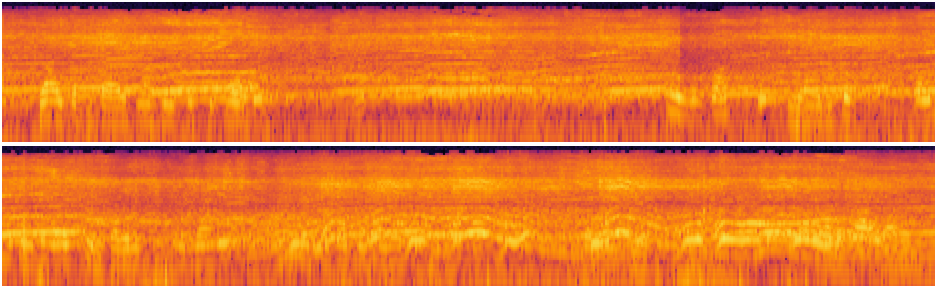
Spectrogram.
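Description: Small remote-control cars whine around a track, their motors rising and falling in pitch.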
